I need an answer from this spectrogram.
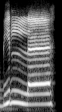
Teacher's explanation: sebelumnya ada harakat kasrah maka dibaca tipis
